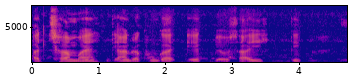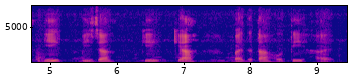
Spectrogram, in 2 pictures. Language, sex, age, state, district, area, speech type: Hindi, male, 45-60, Uttar Pradesh, Mau, rural, read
